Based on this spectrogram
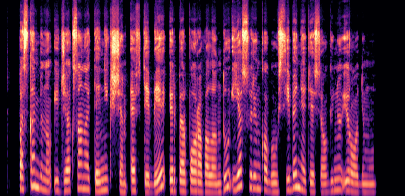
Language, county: Lithuanian, Šiauliai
